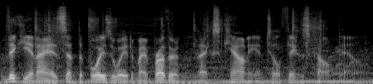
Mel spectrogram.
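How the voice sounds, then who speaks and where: A man's voice: deep voice, quick pace, over music, lightly acted. A man playing a humble, plain-spoken farmer from Iowa in an audio drama, a little hesitant and folksy. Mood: reflective narration. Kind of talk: audio drama acting and first-person narration.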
